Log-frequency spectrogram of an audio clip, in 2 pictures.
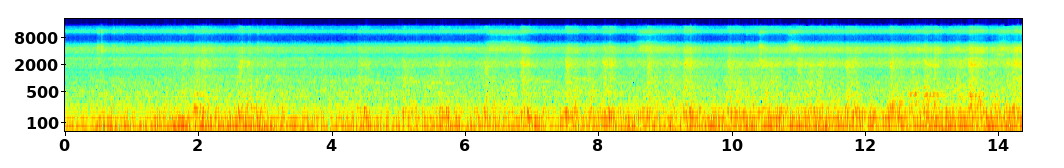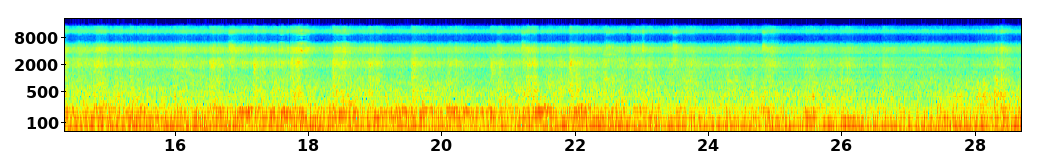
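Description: Passenger train running at speed, heard from inside the carriage: a steady rumble of wheels and running gear with faint clicks through it.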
